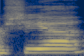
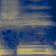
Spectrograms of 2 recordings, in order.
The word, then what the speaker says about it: Shia: area do you think shiites uh or shia or she however you want to pronounce it there's different ways i say she do you think she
